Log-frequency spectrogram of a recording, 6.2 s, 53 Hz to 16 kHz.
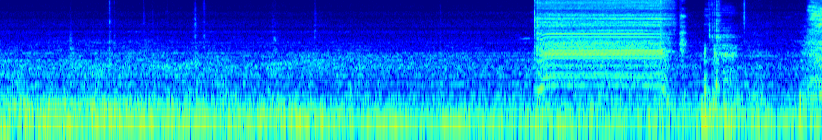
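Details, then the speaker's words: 2003 Volvo S60 2.5T AWD, engine running, heard in engine bay: loud harsh buzz about a second that cuts off abruptly, described as boiling-like; vibration felt in a hose the owner suspects is a coolant line, cause unconfirmed. "I can feel it in this hose right here. That's what I was saying. I felt this hose vibrate when it made that sound."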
